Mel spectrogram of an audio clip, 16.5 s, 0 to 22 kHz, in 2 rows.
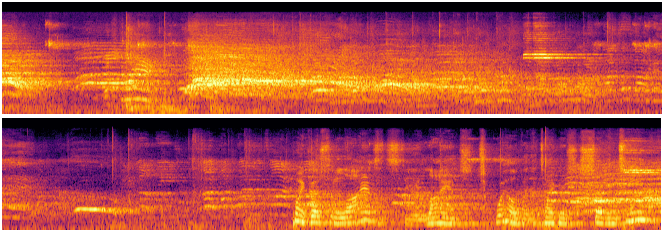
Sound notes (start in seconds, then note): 2.1 whistle blowing; 2.2 Lions cheering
